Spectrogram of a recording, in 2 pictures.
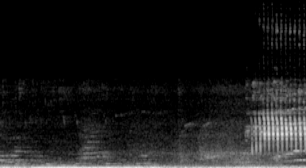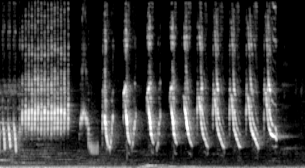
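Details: Madura long-tailed shrike in training to sing, its varied song ending in a run of about ten sharp, high, falling notes repeated quickly, after softer buzzy and rattling phrases over low background hum.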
